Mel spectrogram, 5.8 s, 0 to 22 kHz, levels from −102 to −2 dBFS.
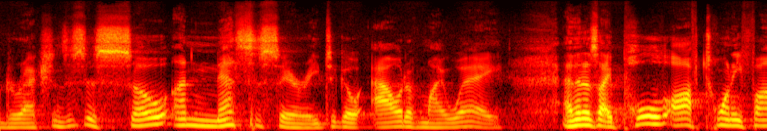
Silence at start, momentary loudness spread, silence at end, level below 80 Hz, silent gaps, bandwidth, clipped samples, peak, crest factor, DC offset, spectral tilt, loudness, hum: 0 s; 12 LU; 0 s; -76 dBFS; none; over 20 kHz; under 0.1%; -14 dBFS; 18 dB; under 0.1%; -4 dB/octave; -32 LUFS; none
